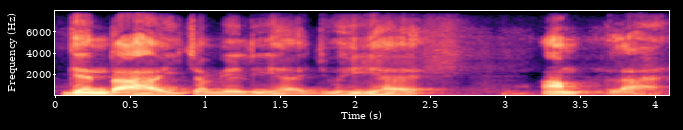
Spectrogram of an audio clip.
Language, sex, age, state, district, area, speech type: Maithili, male, 60+, Bihar, Sitamarhi, rural, spontaneous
